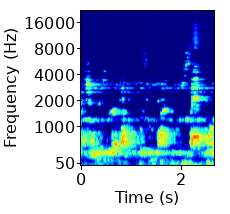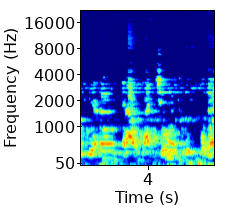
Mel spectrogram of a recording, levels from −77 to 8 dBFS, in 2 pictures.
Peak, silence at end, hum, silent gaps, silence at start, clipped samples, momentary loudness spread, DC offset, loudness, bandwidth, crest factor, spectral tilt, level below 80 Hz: -2 dBFS; 0 s; none; none; 0 s; under 0.1%; 11 LU; under 0.1%; -18 LUFS; over 20 kHz; 16 dB; -5 dB/octave; -34 dBFS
